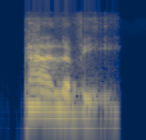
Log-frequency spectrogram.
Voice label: "Pahlavi", Indian; Dictionary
